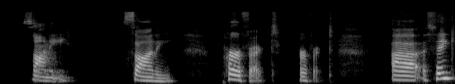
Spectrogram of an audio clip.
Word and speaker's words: Sonnie: be pronounced so quintina and how do you pronounce the last name Sonnie Sonnie perfect perfect uh thank you so much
